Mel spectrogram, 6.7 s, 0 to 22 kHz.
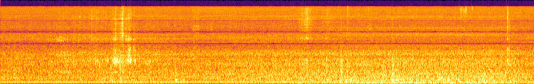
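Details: New Corsair H50 liquid cooler on a Phenom II X4 955: steady low hum with faint buzz under fan noise; owner suspects a defective pump and is considering an RMA.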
